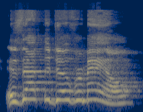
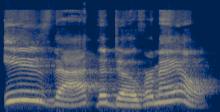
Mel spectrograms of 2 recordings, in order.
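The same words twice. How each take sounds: First: High voice calling from afar. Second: Slow, stretched question, raised pitch; insistent repeat. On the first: Rider in the mist to the coach, calling. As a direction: hail them in a high, stretched call. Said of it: "a man's voice called from the mist". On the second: Rider asking the guard once more, insistent. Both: A narrator's reading.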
